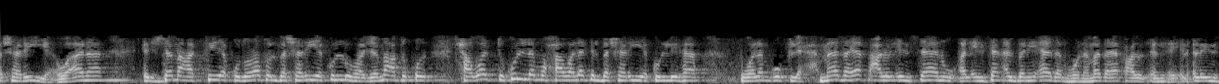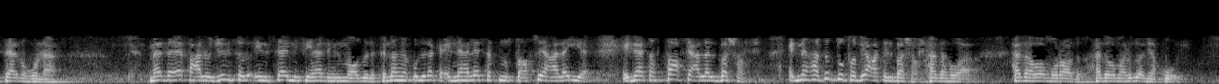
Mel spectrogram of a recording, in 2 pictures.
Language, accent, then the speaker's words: Arabic; Egypt; ما نستعمله نحن في دارجتنا المصرية.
